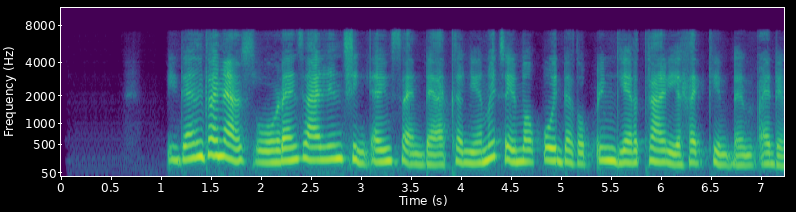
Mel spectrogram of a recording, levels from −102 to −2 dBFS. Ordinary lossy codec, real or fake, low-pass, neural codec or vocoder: none; fake; 7.2 kHz; codec, 16 kHz, 0.5 kbps, FreqCodec, larger model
